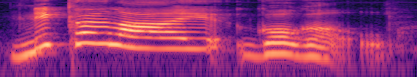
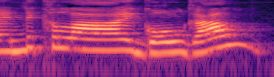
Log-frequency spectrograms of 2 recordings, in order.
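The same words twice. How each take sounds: First: Slow, louder "Nikolai Gogol", the surname as GAW-gul; careful pronunciation attempt. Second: "Nikolai Gogol" said in passing, the surname as GOL-gal; unsure pronunciation. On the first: Vlogger retrying the playwright's name for viewers, careful pronunciation attempt. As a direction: sound out "Nikolai Gogol" deliberately, one L at the very end. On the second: Vlogger naming the playwright to viewers, unsure pronunciation. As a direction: try "Nikolai Gogol" with an L in both halves of Gogol. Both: Real, not acted. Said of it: "don't really know how to pronounce that".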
